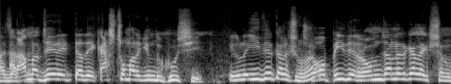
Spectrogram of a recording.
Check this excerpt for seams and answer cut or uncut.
cut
